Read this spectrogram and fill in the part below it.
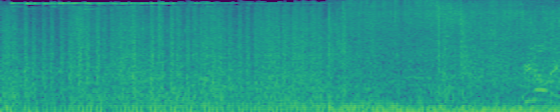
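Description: Sustained automatic gunfire and scattered shots rattle through a street battle in Call of Duty, loud and continuous, with game dialogue and effects mixed in.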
